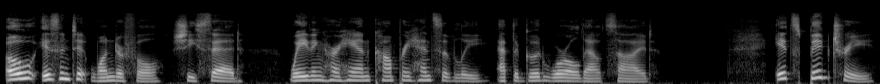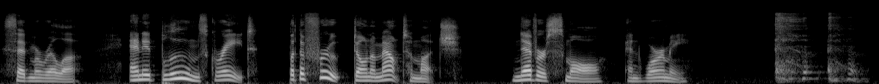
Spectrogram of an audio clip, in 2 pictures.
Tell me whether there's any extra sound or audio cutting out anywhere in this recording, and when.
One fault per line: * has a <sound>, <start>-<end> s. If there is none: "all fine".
* has a cough, 16.5-17.5 s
